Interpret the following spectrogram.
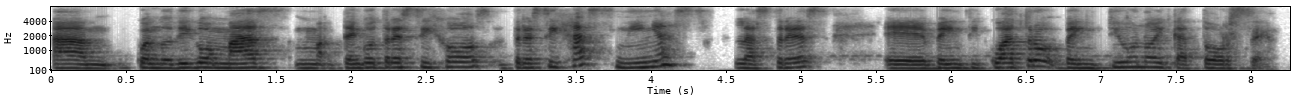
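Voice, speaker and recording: At a very slow pace, a woman speaks in a bright, sharp tone with ordinary pitch variation. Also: medium pitch for a woman. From Mexico, San Luis Potosí. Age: 40s. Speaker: small business owner. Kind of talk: interview testimony. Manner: halting, many fillers.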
